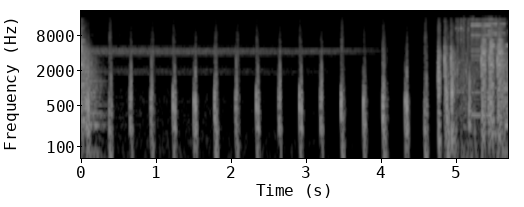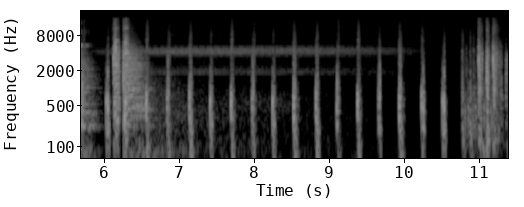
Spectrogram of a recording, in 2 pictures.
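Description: Footsteps crunch steadily through grass and leaves.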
